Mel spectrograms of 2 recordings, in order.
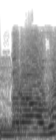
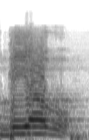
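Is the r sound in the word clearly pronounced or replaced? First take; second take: pronounced; replaced. First: The word is said with a clear r sound. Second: The r sound is replaced by a y-like glide. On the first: This is the word as it was meant to be said. The speaker calls it right. "میخواست بگه براوو" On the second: The speaker could not produce the r sound. The speaker calls it wrong. "میگفت بیاوو"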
